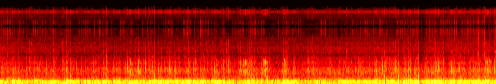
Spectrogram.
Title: Westfield Zetec engine misfire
